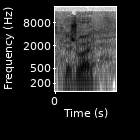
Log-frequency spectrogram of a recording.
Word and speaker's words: Layoued: Est-ce que c'est juste en prononciation Layoued? – Layoued. – Ah ouais. OK. Layoued.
